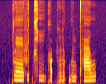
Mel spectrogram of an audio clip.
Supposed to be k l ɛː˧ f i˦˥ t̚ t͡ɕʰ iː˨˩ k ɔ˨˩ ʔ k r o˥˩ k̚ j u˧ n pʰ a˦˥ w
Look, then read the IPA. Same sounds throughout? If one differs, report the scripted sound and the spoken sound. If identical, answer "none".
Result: none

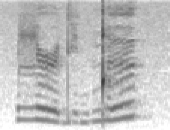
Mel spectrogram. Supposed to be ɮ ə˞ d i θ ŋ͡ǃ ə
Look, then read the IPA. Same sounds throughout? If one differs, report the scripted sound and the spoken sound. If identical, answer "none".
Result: θ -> d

